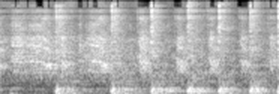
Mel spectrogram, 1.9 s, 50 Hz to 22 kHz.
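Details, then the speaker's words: Rebuilt crashed Ducati 899 Panigale, fuel-injected, just started with no muffler: very loud, hard barking pops at a lumpy idle. Loud open exhaust. "oh my that is the loudest thing i have ever heard i did that with the zx4 followers they don't sound good without a buffalo"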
